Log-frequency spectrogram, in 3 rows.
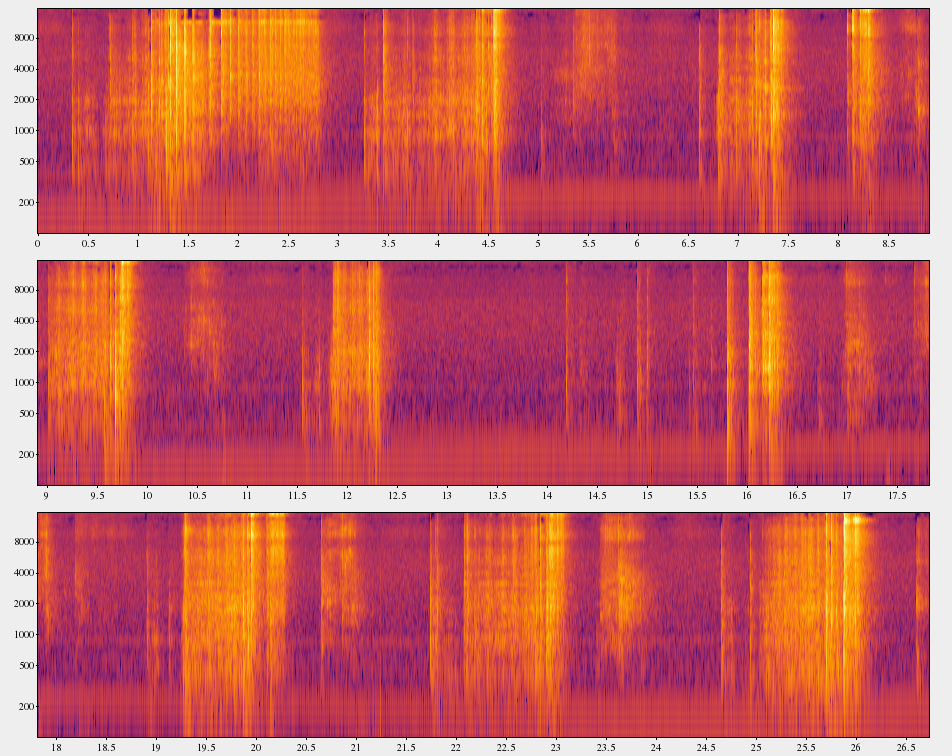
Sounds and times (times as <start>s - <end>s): Coin (dropping): 0.7s - 2.9s, 3.8s - 4.8s, 8.1s - 10.0s, 19.2s - 20.4s, 22.1s - 23.2s, 25.0s - 26.2s.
